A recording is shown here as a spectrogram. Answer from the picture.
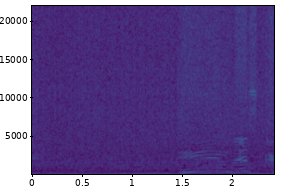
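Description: Near silence, with one faint short call near the end that rises and then holds its pitch.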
